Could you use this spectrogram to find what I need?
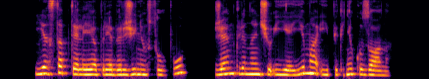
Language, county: Lithuanian, Panevėžys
